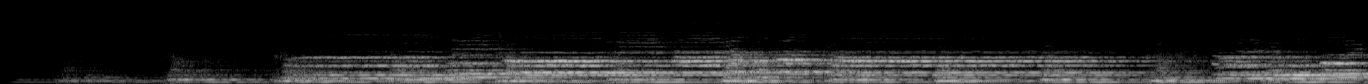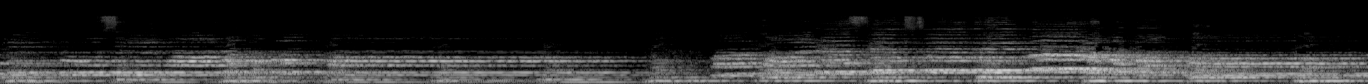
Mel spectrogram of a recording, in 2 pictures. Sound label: Drum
